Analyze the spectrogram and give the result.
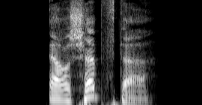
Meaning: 1. comparative degree of erschöpft 2. inflection of erschöpft: strong/mixed nominative masculine singular 3. inflection of erschöpft: strong genitive/dative feminine singular
- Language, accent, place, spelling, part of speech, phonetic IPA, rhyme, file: German, Germany, Berlin, erschöpfter, adjective, [ɛɐ̯ˈʃœp͡ftɐ], -œp͡ftɐ, De-erschöpfter.ogg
